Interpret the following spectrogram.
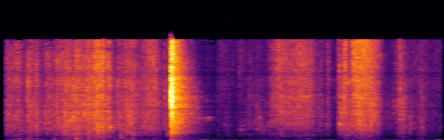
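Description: Plastic bubble-wrap packaging rustling and crinkling as it is pulled open and off a folded play tent, with one sharp snap a little under halfway through, the loudest sound, and a second short burst of crinkling near the end.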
